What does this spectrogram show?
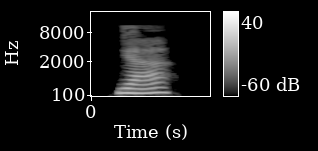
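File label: "냐", Korean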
